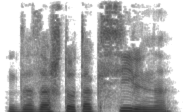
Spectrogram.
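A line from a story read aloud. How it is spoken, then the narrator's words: Hissing behind a door. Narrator (Russian): прошипел Витя за дверью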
